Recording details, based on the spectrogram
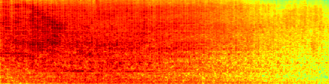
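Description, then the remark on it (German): A truck hauling a professor's private library from the Spree to the Rhine chugs and rattles steadily, a broad rumbling drone that slowly fades as it moves away. No voices, just the laboring motor throughout. “Und das, was sie im Hintergrund hören, dieses Schnaufen und Rasseln, das ist der LKW, der die Privatbibliothek des Professors von der Spree an den Rhein schleppt.”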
